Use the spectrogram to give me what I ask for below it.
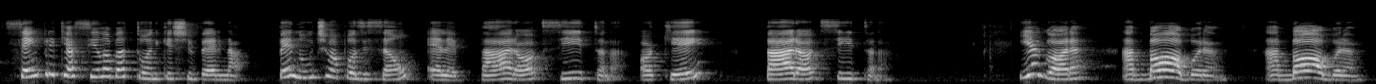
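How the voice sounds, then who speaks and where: A woman teacher with a high, bright voice, explaining to young pupils. She draws example words out slowly and keeps checking that the class follows. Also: animated. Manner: sweet, coaxing, checks in often. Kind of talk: children's grammar lesson.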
